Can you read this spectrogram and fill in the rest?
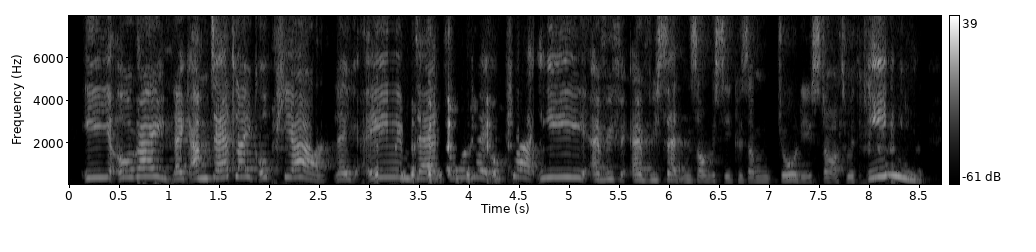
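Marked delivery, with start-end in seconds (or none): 0.2-5.2 put-on very high, squeaky, younger teenage chattering voice. Mimicking how her own voice sounded at nineteen, imitating her younger high-pitched voice. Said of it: "My voice seems very high pitched as well".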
